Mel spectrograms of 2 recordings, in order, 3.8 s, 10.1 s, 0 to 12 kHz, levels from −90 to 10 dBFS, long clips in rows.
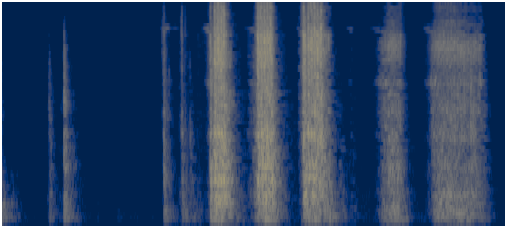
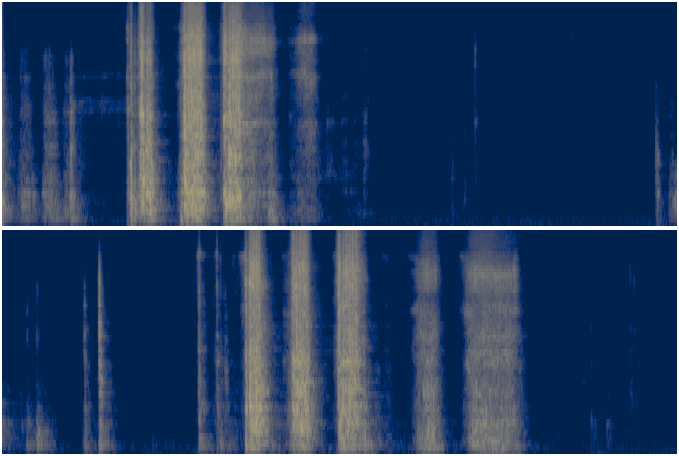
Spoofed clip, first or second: second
